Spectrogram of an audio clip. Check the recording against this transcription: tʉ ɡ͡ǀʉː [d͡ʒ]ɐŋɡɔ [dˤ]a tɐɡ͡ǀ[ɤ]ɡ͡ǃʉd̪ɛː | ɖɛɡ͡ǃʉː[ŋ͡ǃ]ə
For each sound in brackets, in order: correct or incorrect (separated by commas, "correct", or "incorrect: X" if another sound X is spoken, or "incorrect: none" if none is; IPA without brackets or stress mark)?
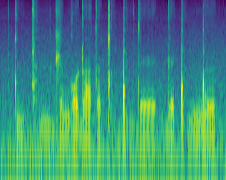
correct, incorrect: ɖ, correct, correct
